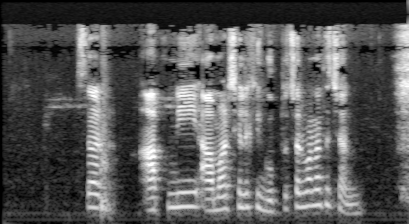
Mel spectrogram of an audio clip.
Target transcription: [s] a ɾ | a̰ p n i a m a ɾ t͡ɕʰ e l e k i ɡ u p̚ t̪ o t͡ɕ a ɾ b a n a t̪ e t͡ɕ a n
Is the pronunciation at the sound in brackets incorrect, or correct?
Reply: correct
